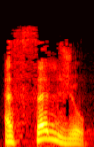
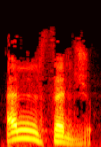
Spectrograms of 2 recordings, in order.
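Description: First: "الثلج" as ath-thalju, L silent, TH doubled; assimilated lam. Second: "الثلج" as al-thalju, L clearly sounded; unassimilated lam. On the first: Teacher giving a sun-letter example, "الثلج" pronounced ath-thalju. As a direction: say "الثلج" with the lam merged into a long TH. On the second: Teacher showing what we don't say, "الثلج" pronounced al-thalju. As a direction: say "الثلج" wrongly, holding an L before the TH. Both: Shown as a demonstration. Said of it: "ولا نقول".

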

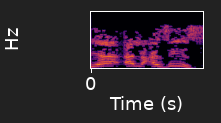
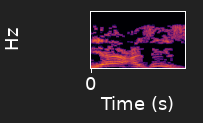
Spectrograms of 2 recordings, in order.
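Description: First: يا العزيز pitched up with a separate "al"; wrong article kept. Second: يا عزيز joined as "yaa azeez"; article dropped. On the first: Teacher showing what not to say, article sounded in يا العزيز. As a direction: break after يا, then sound "al-azeez". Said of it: "لا تقول". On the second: Teacher giving the correct vocative, smooth يا عزيز without "al". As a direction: go straight from يا into عزيز. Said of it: "وإنما تقول". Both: Shown as a demonstration.

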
